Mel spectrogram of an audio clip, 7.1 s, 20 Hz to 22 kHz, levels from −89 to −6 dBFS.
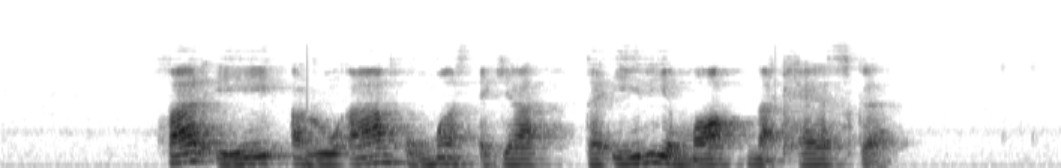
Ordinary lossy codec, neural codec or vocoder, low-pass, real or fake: MP3, 96 kbps; none; 7.2 kHz; real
